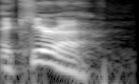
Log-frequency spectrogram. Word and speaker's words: Akira: We are going to start off with Akira. Is that how you pronounce it?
